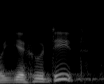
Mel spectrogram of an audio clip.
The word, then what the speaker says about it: Yehudit: it's courtney judith carter so yehudit is simply the hebrew pronunciation of judith and where does that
